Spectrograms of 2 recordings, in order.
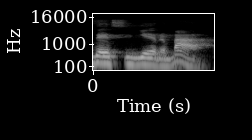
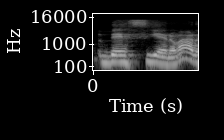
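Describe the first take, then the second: First: Deshiervar as des-YER-var; correct syllable split. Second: Deshiervar as de-SIER-var; wrong syllable split. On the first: Teacher showing how we say it, des-yervar. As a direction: close DES on S, then a Y sound in deshiervar. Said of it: "decimos deshiervar". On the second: Teacher showing what we don't say, de-siervar. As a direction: run S into IER in deshiervar. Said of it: "No decimos deshiervar". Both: Shown as a demonstration.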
